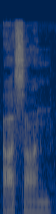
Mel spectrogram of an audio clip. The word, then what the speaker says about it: Aswan: ma'am interested what ok Aswan are pronounced asan lies 934 kilometers south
